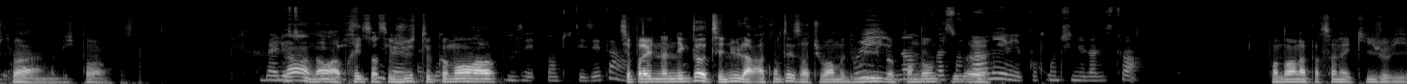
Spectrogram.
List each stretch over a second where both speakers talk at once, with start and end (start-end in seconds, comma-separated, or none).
2.8-5.0, 8.5-9.9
